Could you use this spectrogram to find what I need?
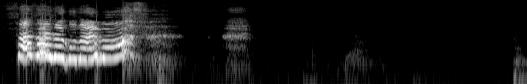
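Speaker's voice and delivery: high, loud cartoon housewife catchphrase; Sazae-san voice. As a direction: play the cartoon mother brightly. (サザエさんのモノマネ)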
